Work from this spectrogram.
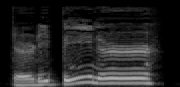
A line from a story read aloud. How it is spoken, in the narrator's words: Carlos drawls at me in a fake deep accent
